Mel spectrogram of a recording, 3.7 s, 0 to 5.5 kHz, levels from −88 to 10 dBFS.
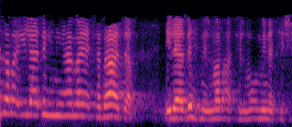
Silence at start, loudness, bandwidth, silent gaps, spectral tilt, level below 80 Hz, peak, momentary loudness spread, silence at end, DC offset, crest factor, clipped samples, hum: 0 s; -25 LUFS; 4.1 kHz; none; -8.5 dB/octave; -74 dBFS; -6 dBFS; 12 LU; 0 s; under 0.1%; 20 dB; under 0.1%; none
